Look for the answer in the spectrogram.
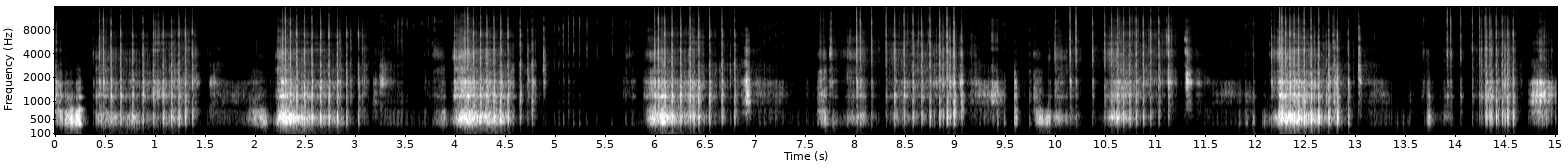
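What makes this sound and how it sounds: Fingers and nails scratch and tap the top vents of a grey plastic mini Nintendo game console, a hollow box. Bursts of dry, rasping scratching with quick clicky taps come in uneven bouts, with a hollow midrange body and bright crackly edges. Short quiet gaps separate each pass.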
